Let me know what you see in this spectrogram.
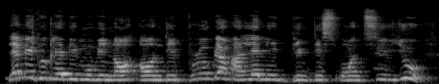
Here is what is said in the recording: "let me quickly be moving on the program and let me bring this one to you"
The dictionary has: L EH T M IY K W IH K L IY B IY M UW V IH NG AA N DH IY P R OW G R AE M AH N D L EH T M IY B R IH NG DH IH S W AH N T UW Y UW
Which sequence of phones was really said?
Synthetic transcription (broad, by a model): L EH T M IY K W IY K L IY B IY M UW V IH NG AA N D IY P R OW G R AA M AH N L EH T M IY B IY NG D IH S W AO N T UW Y UW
